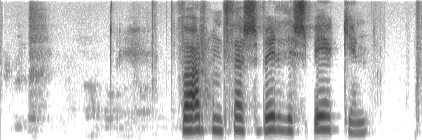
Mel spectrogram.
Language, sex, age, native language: Icelandic, female, 10, Icelandic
